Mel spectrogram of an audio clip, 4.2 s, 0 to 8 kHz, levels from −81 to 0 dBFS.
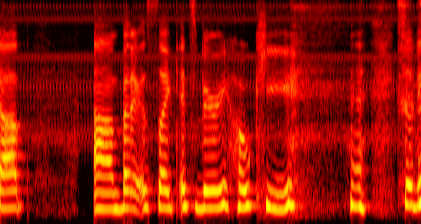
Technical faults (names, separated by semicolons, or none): timecode bleed; short concealed packet loss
